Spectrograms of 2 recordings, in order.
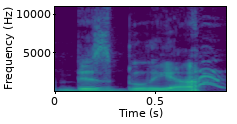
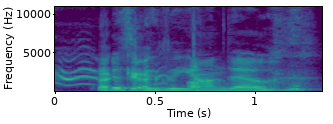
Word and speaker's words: Bisbigliando: And there's also, I mean, there's all kinds of different effects, and it's like there's the word I can never pronounce unless I'm looking at it. It was like bisblion. Bisbigliando.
